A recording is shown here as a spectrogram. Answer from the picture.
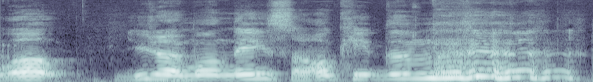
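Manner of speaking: hammed-up smug mate; mocking cheeky voice. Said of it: "He's like".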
